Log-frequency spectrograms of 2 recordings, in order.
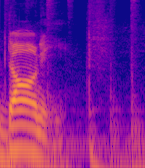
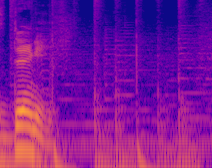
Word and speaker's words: Denny: My name is not Donnie, it's Dingy.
